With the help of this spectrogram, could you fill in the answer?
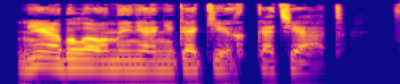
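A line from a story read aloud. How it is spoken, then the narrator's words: Snort. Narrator (Russian): фыркнула Щербатая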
